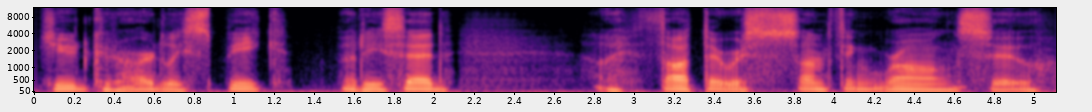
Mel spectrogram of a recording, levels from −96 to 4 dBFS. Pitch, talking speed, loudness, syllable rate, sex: 120 Hz, 165 wpm, -19 LUFS, 4.5 syllables/s, male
